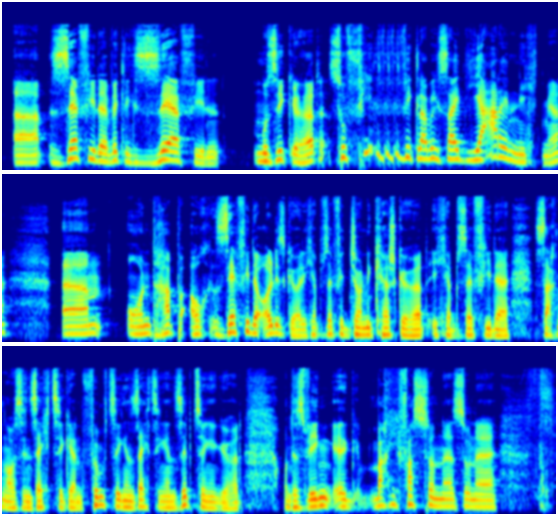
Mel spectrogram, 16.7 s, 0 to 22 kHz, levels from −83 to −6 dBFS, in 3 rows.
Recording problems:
audio stuttering; at 3.5 s

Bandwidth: 13.5 kHz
